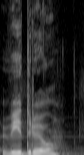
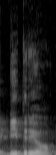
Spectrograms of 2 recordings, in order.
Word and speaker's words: vidrio: La mesa es de vidrio. – De vidrio. В не читаем. У них В произносится как бы. La mesa es de vidrio.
